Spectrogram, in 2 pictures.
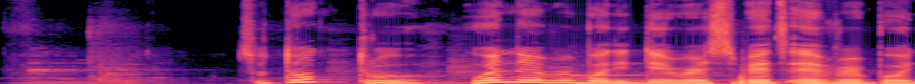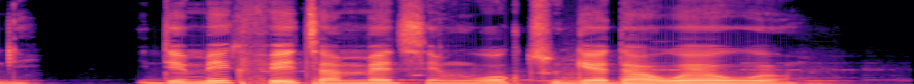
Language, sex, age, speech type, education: Nigerian Pidgin, female, 15-29, spontaneous, tertiary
